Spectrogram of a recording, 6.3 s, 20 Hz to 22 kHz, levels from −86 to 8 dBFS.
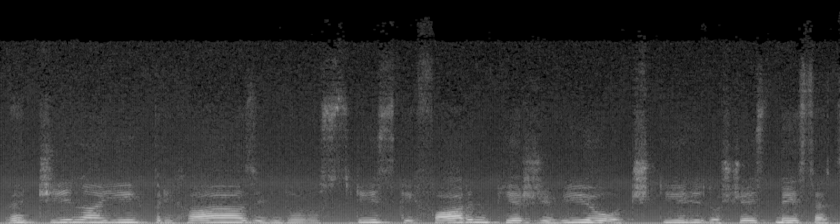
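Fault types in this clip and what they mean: Mains buzz: A steady, raspy 60 Hz buzz runs under the speech throughout, about 15 dB below it, with harmonics reaching up into the kilohertz range.
Generation loss: The speech sounds swirly, smeared and hollow, with blurred attacks. This is likely from repeated MP3 re-encoding, roughly three passes at 128 kbit/s.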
